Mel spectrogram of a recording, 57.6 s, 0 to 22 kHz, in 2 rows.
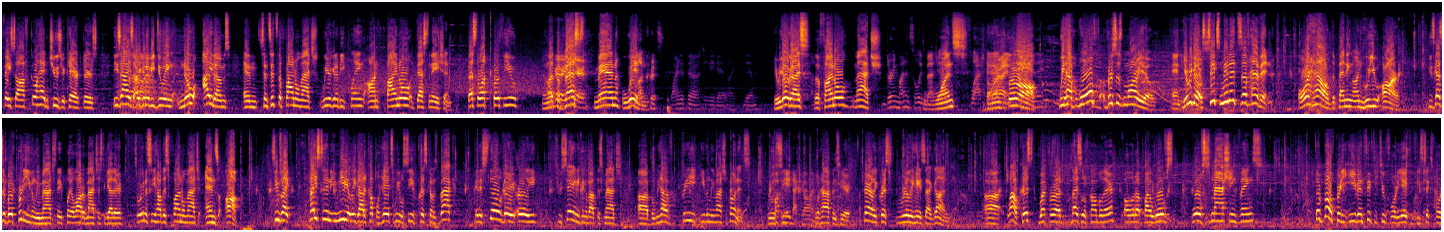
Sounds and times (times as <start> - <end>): Speech: 0.0 - 25.4, 34.2 - 47.8, 48.4 - 54.0, 55.1 - 57.5.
